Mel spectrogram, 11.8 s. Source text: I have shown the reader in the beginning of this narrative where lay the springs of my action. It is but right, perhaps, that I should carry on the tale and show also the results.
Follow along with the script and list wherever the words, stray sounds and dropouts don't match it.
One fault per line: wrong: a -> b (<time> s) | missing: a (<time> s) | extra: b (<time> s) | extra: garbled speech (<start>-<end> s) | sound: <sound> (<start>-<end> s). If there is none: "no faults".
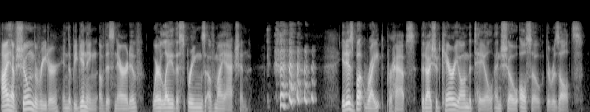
sound: laugh (5.3-6.3 s)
